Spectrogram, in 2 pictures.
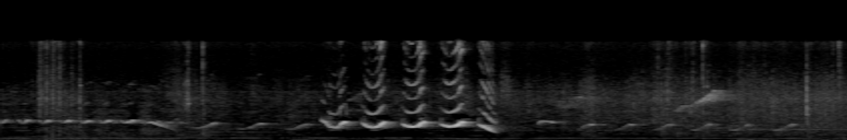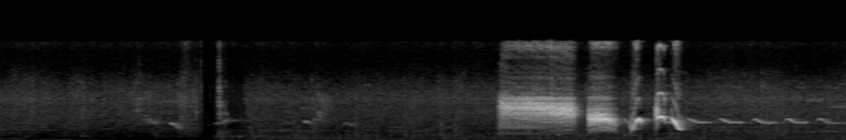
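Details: Jungle flycatcher singing as a lure to set other birds off. It gives level whistles broken by quick rolling, looping slurred phrases and scattered sharp notes. A loud broad rasping burst comes near the end, with a faint steady hum throughout.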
